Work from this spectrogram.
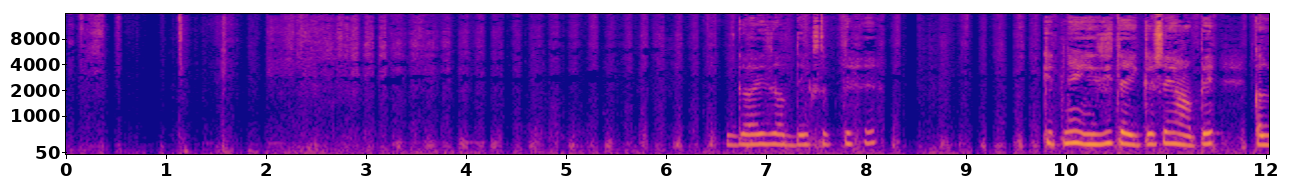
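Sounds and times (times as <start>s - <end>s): pencil scratching on paper: 0.0s - 0.5s, 2.0s - 12.0s.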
